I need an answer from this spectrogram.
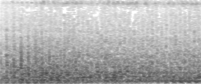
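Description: A helicopter flies during a staged Carabinieri police raid, its loud, steady rotor chop and engine drone filling the whole clip without a break.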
